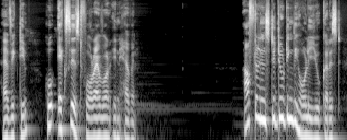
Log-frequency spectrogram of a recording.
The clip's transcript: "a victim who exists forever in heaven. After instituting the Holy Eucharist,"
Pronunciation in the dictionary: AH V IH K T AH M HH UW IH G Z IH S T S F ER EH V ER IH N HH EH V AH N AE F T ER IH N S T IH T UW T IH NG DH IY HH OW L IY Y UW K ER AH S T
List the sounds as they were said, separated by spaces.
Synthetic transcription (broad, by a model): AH V IH K T AH M HH UW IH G S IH S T F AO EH V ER IH N HH EH V AH N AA F T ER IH N S T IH T UW T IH NG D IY HH OW L IY Y UW K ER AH S T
